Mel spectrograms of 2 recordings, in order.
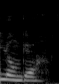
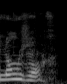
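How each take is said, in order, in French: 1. La consonne du milieu est un son 'g' dur. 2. La consonne du milieu est un son 'zh' doux. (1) "ça se lit longueur" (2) "si vous oubliez ce U là, ça fait longeur"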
